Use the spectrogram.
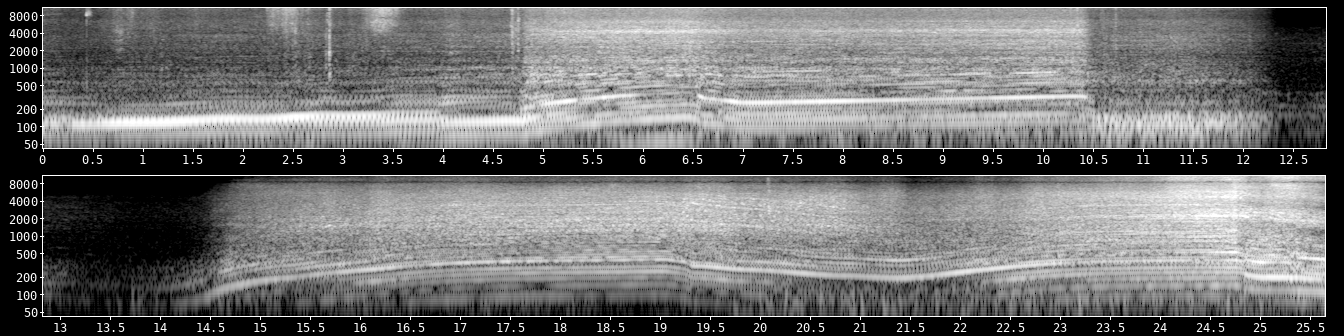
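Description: A cammed Ford Mustang engine revs hard and pulls through first and second gear. Its loud, throaty roar climbs in pitch, breaks off briefly at the shift, then builds again close up.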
